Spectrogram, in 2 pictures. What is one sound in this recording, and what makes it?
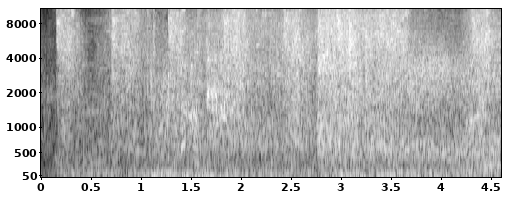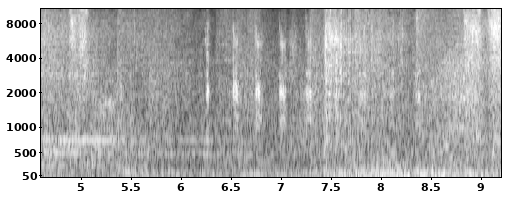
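Heavy impacts thud and crash.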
